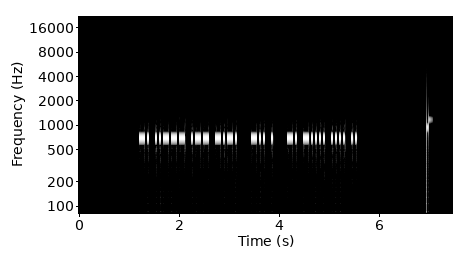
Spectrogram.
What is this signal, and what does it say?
Morse code, heard as a keyed tone, about 32 wpm, 700 Hz. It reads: N2WC DE N6HI
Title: USA Callsign DE Callsign - 4 Characters - 30wpm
